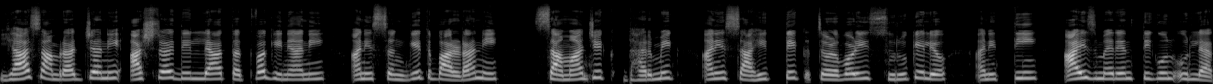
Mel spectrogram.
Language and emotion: Goan Konkani, neutral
